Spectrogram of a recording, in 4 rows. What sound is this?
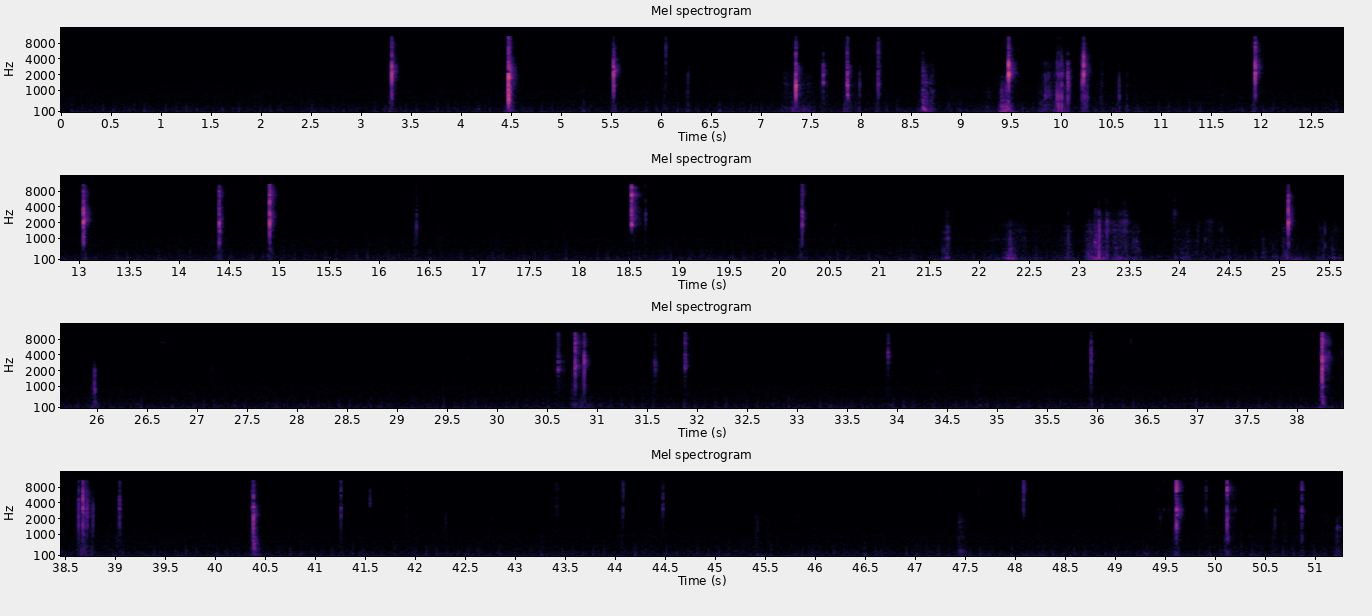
Crushing soda can 02
Me crushing a soda can with a seat clamp.
seat, soda, crinkle, bench, clamp, press, smash, crush, can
